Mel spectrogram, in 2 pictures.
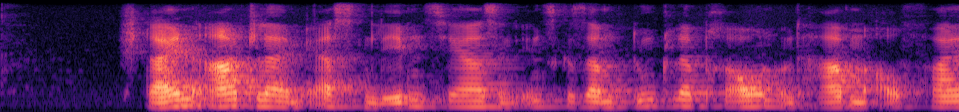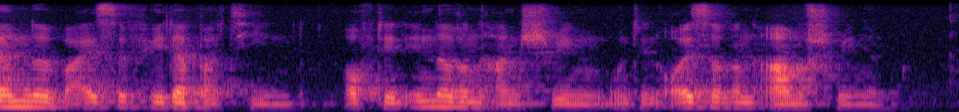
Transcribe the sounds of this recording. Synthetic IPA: ʃtaɪnʔa̰ːdlɐɪmʔḛːɐstn̩leːbm̩sjaːɐzɪntʔɪ̰nsɡ̥əzamt̚d̥ʊŋklɐbʁa̰ʊnʊnthaːbm̩ʔa̰ʊfːaləndəvaɪsəfeːdɐpʰaɐtʰiːən | ʔaʊfd̥eːnʔɪnəʁ̞ənhantʃv̥ɪŋənʊ̰nt̚d̥eːnʔɔ̰ʏsəʁ̞ənʔa̰ɐmʃv̥ɪŋən

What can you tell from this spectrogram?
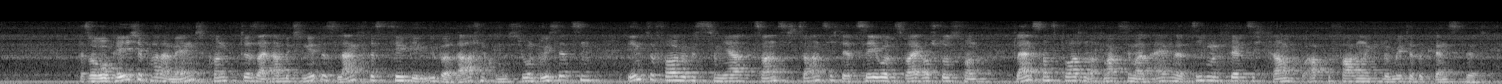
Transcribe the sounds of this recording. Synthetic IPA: d̥asʔɔʏʁopʰɛːɪʃəpʰaɐlamɛntkʰɔntəzaɪnʔambit͡sjoniːɐtəslaŋfʁ̥ɪstt͡siːlɡeːɡŋ̩ʔyːbɐʁa̰ːtʊn̩kʰɔmɪsjoːndʊɐçz̥ɛt͡sn̩ | d̥eːmt͡sufɔlɡəbɪst͡sʊmjaːɐt͡sv̥ant͡sɪçt͡sv̥ant͡sɪçd̥eːɐt͡seːot͡sv̥aɪʔaʊsʃtoːsfɔn | kl̥aɪnstʁ̥anspʰɔɐtn̩aʊfmaksimaːlʔa̰ɪnhɦʊndɐtz̥iːbəm̩ʊntfɪɐt͡sɪçɡ̥ʁampʁ̥o̰ːʔa̰p̚ɡ̥əfaːʁənəkʰilomeːtɐbəɡʁɛnt͡stv̥ɪɐt

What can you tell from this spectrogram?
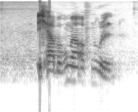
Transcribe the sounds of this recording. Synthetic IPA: ʔɪçhaːbəɦʊŋɐaʊfnuːdl̩n

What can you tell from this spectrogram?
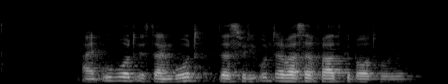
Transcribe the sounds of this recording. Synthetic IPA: ʔaɪnʔuːboːtɪstaɪnboːtd̥asfyːɐdiːʔʊntɐvasɐfaːɐtɡ̥əbaʊtv̥ʊɐdə

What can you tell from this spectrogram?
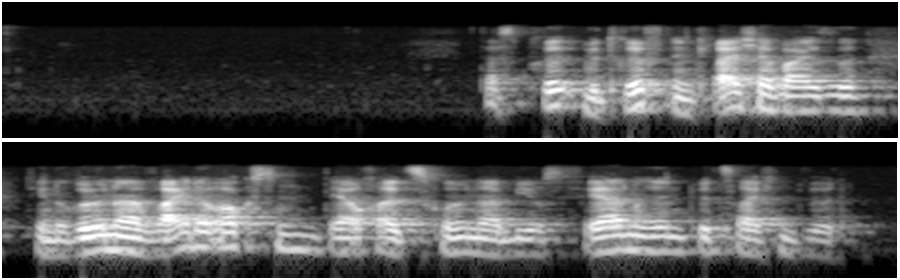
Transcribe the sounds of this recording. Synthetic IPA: d̥asbb̥ətʁ̥ɪftɪnɡla̰ɪçɐvaɪzəd̥eːnʁøːnɐvaɪɾəʔɔksn̩deːɐʔaʊxa̰lsʁøːnɐbiosfɛːʁənʁɪntb̥ət͡saɪçnətv̥ɪɐt

